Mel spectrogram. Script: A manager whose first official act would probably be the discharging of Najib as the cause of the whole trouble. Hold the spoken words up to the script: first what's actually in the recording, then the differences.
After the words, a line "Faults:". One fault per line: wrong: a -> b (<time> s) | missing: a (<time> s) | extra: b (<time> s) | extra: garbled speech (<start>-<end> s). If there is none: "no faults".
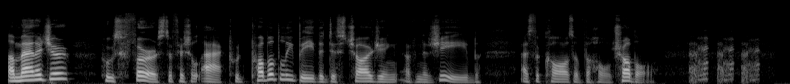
A manager whose first official act would probably be the discharging of Najib as the cause of the whole trouble.
Faults:
no faults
